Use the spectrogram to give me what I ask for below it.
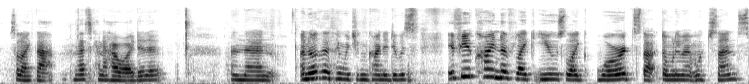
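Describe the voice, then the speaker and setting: A woman's voice: fairly high pitch, a bit bright. A woman giving a casual, rambling tutorial as an amateur vocalist, hesitant and self-deprecating, saying "like" very often.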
